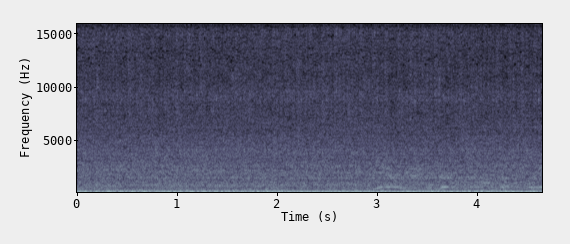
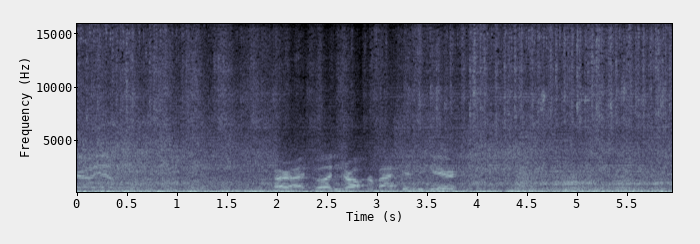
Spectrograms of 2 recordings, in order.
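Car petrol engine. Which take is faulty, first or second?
first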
